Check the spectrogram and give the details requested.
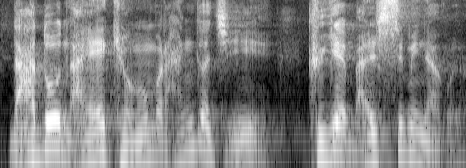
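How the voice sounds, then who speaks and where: Pastor, male, gravelly and bright, sermon in a hall with long reverb. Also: mid-range voice, normal speed. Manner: storytelling, animated, addresses congregation with questions. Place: church sanctuary.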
